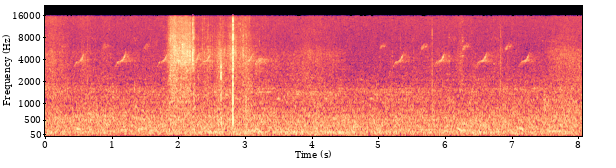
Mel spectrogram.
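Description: A small bird giving short, high chirps in a series, about two a second: a few near the start, then a run of four or five in the second half. A brief rustle about two seconds in and a single sharp click just before three seconds in.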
